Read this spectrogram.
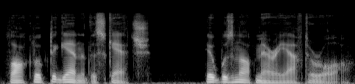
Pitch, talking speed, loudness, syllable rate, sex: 90 Hz, 205 wpm, -20 LUFS, 5.7 syllables/s, male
